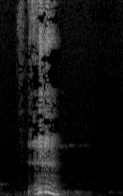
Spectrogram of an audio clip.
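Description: A woman's single brief vocal sound, about half a second long and falling in pitch, starting about half a second in.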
